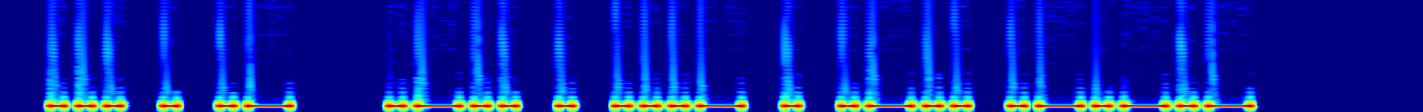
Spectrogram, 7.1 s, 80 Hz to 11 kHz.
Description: Morse code, heard as a keyed tone, about 17 wpm, 700 Hz. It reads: SEA LEVEL.
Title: Sentences from Top 1000 Words - Review Part 4 - 17wpm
